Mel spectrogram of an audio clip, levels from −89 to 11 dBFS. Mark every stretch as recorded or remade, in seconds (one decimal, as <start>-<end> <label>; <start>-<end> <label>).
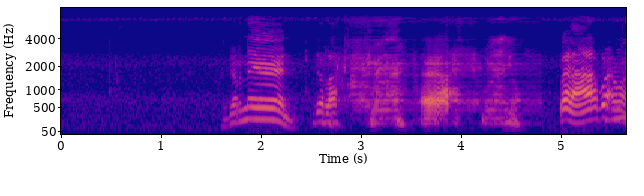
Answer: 0.0-2.9 recorded; 2.9-4.8 remade; 4.8-5.7 recorded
